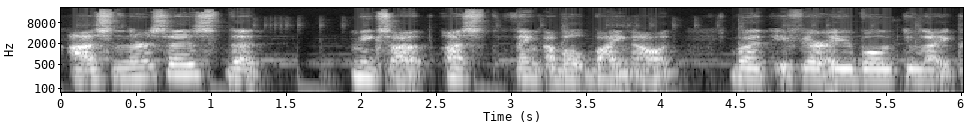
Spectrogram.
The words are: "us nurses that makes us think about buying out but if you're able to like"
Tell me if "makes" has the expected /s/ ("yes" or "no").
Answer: yes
